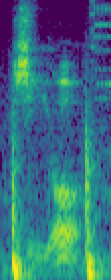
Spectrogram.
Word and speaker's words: Gio: That's how his katakana reads, Gio. And as we'll hear later, it's pronounced that way too. If it was pronounced with a Z, then we'd have this katakana and not G.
